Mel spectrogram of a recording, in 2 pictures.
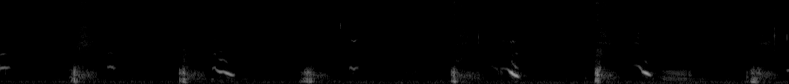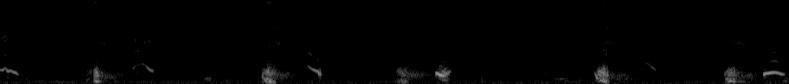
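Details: A sneezing fit, described as the longest one experienced: about eleven sharp, explosive sneezes in quick succession, each followed by a brief catch of breath.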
